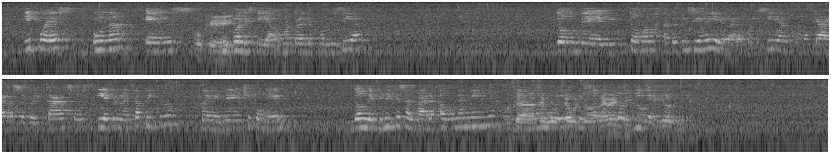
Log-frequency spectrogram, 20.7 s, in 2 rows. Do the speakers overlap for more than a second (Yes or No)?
Yes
